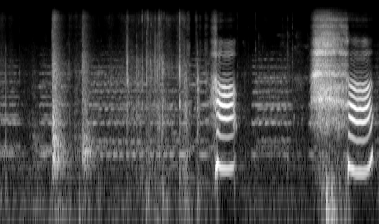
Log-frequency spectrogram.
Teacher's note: ہا حلق کے درمیان سے نرمی سے ادا ہوتا ہے۔ ہا حلق کے درمیان سے نرمی سے ادا ہوتا ہے، یہ حروف حلقیہ میں سے ہے، یہ حلق کے درمیان سے ادا ہوتا ہے، یعنی گلے کے درمیان سے ادا ہوتا ہے۔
